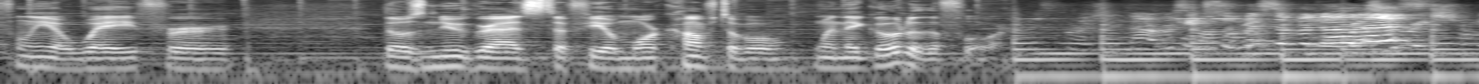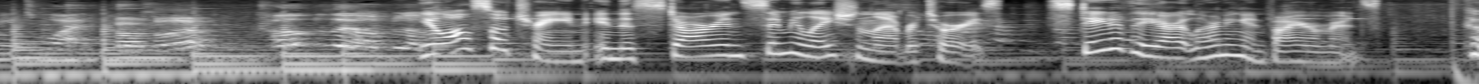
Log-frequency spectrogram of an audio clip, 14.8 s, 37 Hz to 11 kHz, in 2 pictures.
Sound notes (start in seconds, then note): 5.6 people speaking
